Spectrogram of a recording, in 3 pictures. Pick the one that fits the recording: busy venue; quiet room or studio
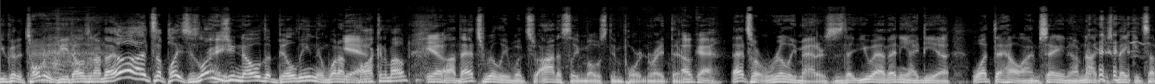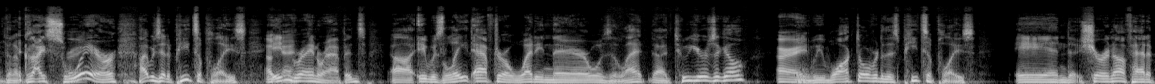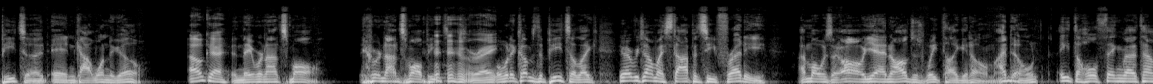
busy venue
